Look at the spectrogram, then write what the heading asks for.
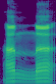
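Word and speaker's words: أنّى: Panjang Ya, dibacanya, ya panjang. bengkok. Panjang bacanya.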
